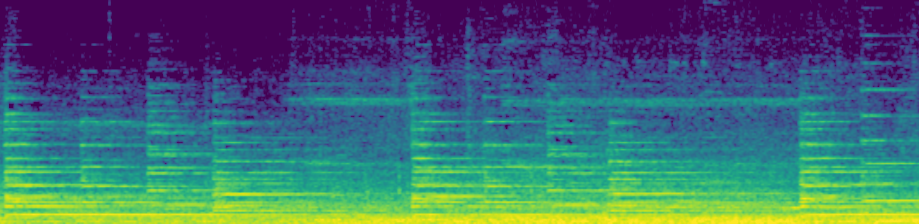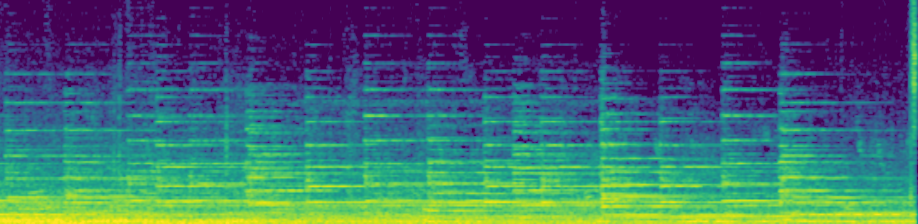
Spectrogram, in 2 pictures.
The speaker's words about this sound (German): Das Glockenspiel beginnt. Es wird dreimal täglich mechanisch geläutet.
